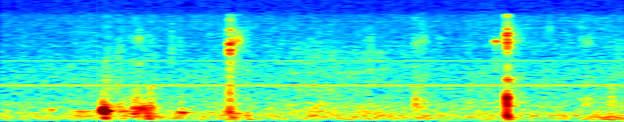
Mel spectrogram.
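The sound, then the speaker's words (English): Someone takes a quiet sip of water: a few soft, wet mouth clicks and a small swallow, spaced unevenly over a few seconds with no talking. “Let me take a sip of water before I say this so I don't choke.”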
